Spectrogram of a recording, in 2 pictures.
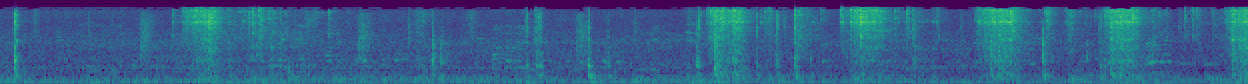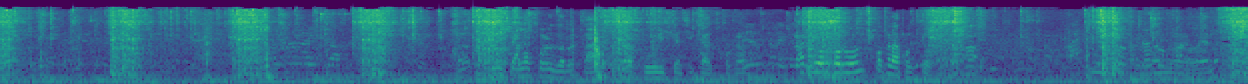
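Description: A metal tool clicks and taps against a car door.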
